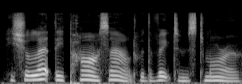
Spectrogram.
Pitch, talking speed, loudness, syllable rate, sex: 180 Hz, 270 wpm, -16 LUFS, 5.6 syllables/s, female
